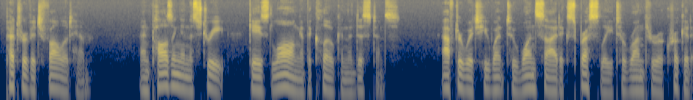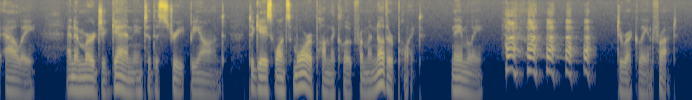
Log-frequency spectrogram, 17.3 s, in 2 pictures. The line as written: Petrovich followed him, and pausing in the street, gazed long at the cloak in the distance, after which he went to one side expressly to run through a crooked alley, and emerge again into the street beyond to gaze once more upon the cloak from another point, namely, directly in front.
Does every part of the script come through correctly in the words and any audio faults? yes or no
no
